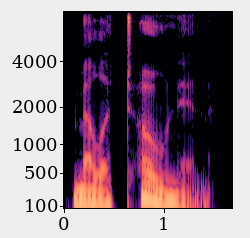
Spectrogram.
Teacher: The stress falls on toe.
